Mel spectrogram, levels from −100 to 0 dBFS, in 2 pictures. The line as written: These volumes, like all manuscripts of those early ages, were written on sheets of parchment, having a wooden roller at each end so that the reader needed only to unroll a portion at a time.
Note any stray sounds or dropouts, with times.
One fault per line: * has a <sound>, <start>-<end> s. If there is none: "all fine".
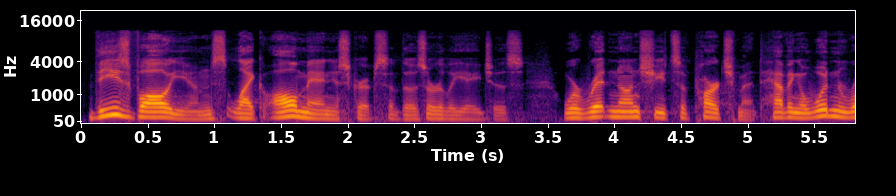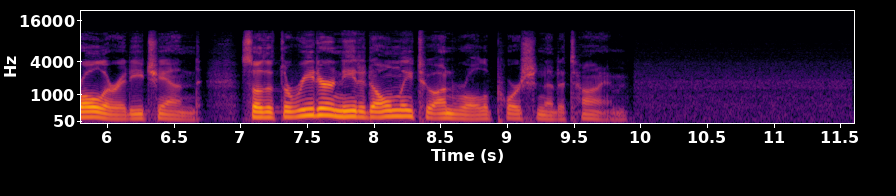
all fine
